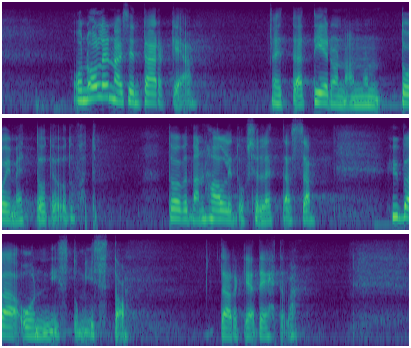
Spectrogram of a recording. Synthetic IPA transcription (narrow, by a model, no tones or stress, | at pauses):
ʔono̞lenɑise̞nt̪ærkeæ̰ | et̪ːæt̪iedonɑnːont̪o̞imet̪t̪o̞t̪ḛut̪uʋɑt̪ | t̪o̞iʋot̪ɑnɦɑlːit̪ukselːet̪ːæsːæ | hyʋæːʔo̞nːist̪umist̪ɑ̰ | t̪ærkeæt̪e̞ht̪æʋæ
